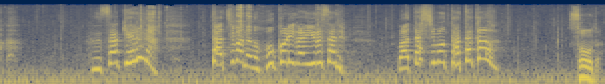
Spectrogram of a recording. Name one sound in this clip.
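A young woman shouts angrily.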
